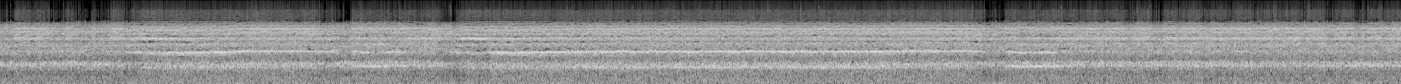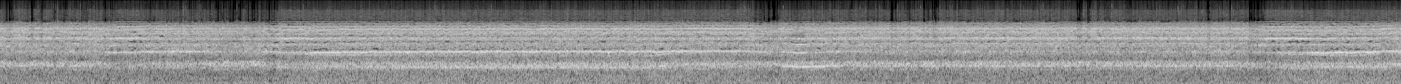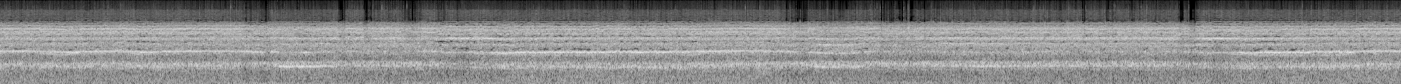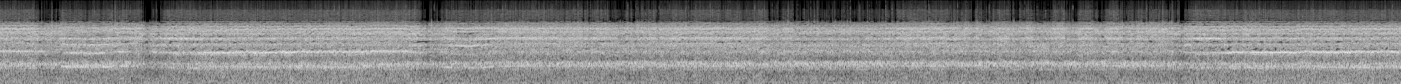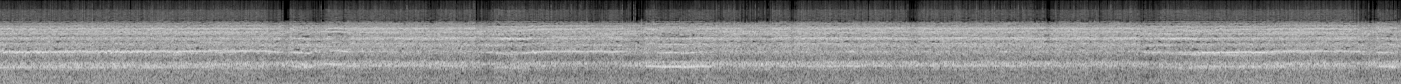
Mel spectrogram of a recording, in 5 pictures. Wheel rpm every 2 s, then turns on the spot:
230, 220, 220, 210, 220, 230, 230, 230, 220, 210, 220, 230, 230, 220, 220, 230, 220, 220, 230, 230, 220, 230, 210, 220, 230, 230, 230, 210, 210, 230, 230, 230, 230, 230, 220.
none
